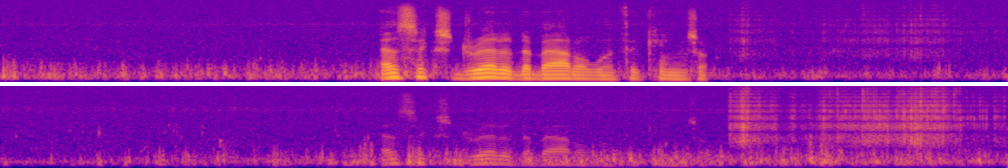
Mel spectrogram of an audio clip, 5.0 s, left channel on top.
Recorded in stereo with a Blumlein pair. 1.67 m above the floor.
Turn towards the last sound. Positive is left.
turn(degrees=-35)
